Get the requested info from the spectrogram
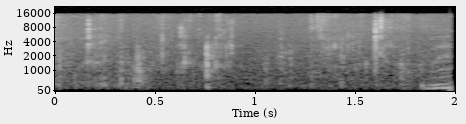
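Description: Bubble gum being chewed close to the microphone: irregular soft mouth clicks and smacks.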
